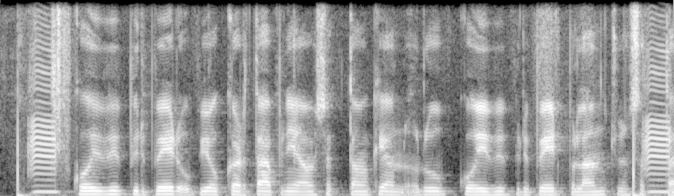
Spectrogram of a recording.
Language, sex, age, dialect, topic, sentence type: Hindi, male, 25-30, Garhwali, banking, statement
